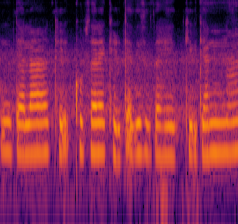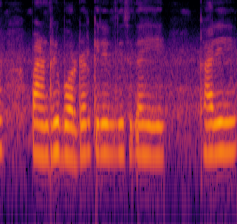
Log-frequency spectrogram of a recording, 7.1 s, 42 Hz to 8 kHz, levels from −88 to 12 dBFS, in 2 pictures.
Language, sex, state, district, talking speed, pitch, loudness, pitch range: Marathi, female, Maharashtra, Sindhudurg, 125 wpm, 220 Hz, -17 LUFS, 215-225 Hz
